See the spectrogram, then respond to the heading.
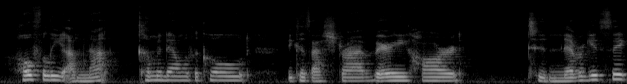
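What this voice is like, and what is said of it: Slightly stuffy, congested voice. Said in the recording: “My nose is a little stuffy, so if I sound a little weird”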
